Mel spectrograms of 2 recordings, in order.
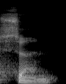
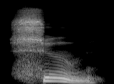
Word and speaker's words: soon: be five Sun Sun the word is pronounced we have to use a long oo sound like Moon soon noon it's the long ooh sound not uh like good in book not Sun but soon example it's 11:45 so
